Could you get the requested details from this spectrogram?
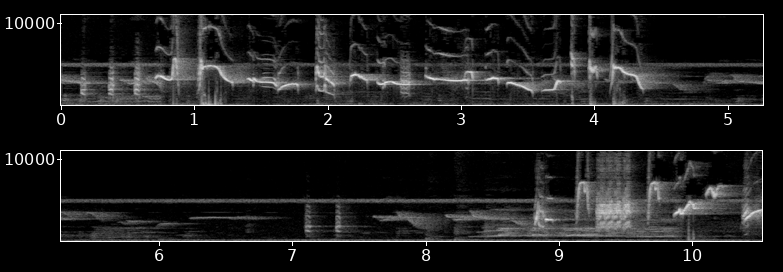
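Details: Oriental magpie-robin song meant to provoke rival birds into singing: rapid, varied whistles and sharp chirps in dense bursts, a quieter stretch midway, then a loud harsh rattling burst near the end.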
